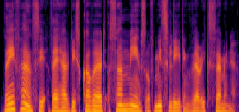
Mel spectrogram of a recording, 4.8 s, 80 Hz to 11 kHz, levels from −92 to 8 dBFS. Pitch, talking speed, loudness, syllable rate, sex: 125 Hz, 140 wpm, -17 LUFS, 4.6 syllables/s, male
